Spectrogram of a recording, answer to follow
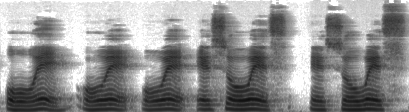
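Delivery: oe, oe gliding smoothly into eso es; linked vowels. Shown as a demonstration. Teacher showing the right way to link Eso es, smoothly. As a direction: glide o into e with no break in eso es. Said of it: "I want you to say".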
